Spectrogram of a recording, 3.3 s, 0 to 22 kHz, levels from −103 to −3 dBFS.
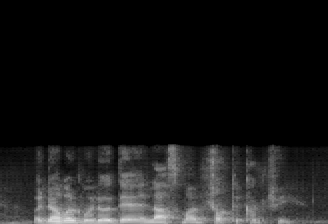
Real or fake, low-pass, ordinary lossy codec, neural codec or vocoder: fake; none; none; codec, 16 kHz, 2 kbps, X-Codec, HuBERT features, trained on LibriSpeech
